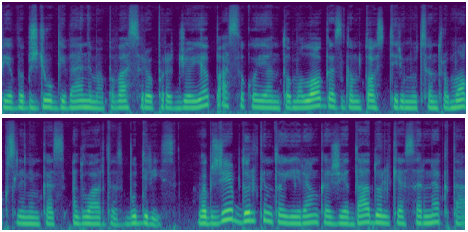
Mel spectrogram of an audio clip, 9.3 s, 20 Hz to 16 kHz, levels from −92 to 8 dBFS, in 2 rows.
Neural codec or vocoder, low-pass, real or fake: autoencoder, 48 kHz, 128 numbers a frame, DAC-VAE, trained on Japanese speech; 14.4 kHz; fake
